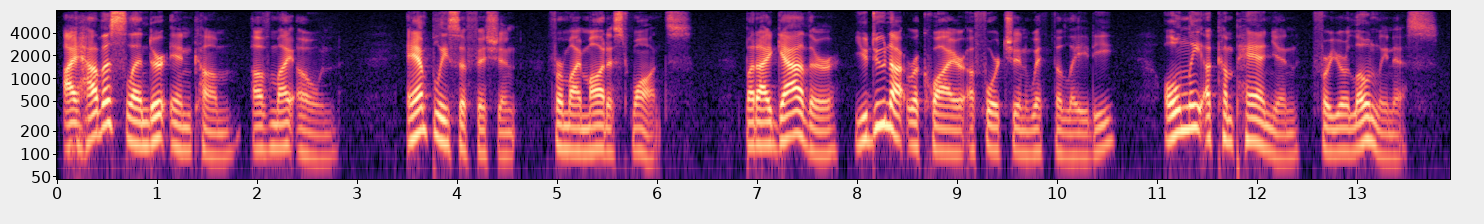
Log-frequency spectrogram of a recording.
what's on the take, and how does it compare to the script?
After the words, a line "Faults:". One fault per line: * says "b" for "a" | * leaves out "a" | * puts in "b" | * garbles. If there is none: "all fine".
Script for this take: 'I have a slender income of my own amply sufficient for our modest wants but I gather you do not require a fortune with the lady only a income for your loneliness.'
'I have a slender income of my own amply sufficient for my modest wants but I gather you do not require a fortune with the lady only a companion for your loneliness.'
Faults:
* says "my" for "our"
* says "companion" for "income"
